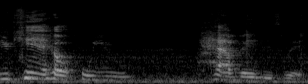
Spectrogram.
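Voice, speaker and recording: Very slow speech over noticeable background noise. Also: woman. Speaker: podcast co-host. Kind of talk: casual chat. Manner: halting.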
